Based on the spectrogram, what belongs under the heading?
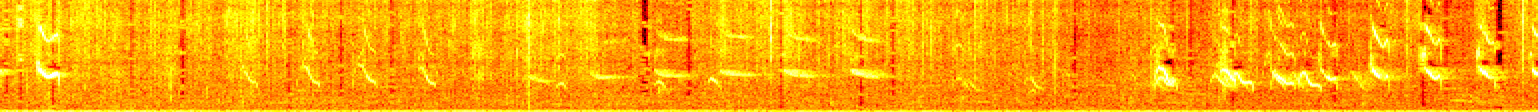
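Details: Newly hatched Pekin ducklings on a farm utter soft, high, sliding peeps in loose series, growing denser toward the end, above a constant low hum.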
